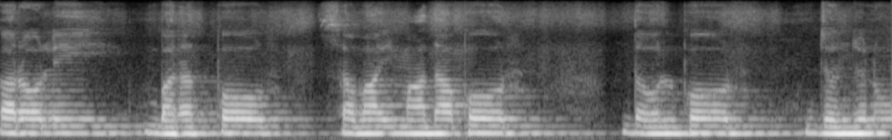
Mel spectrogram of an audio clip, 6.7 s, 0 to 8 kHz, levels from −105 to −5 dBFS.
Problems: none marked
